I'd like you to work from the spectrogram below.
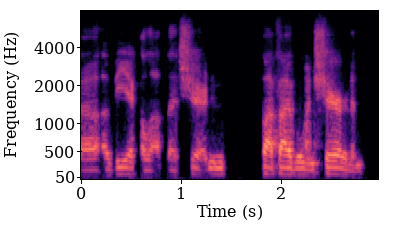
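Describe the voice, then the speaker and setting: Talking at a very fast pace, a man speaks with a Southern US accent. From US Deep South. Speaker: model builder and YouTuber. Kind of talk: casual chat. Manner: halting, many fillers.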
